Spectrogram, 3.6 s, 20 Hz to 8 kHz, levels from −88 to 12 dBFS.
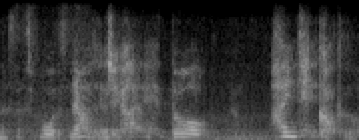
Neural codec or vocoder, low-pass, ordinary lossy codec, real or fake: codec, 16 kHz in and 24 kHz out, 0.6 kbps, FocalCodec, streaming, 4096 codes; 7.2 kHz; Opus, 16 kbps; fake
